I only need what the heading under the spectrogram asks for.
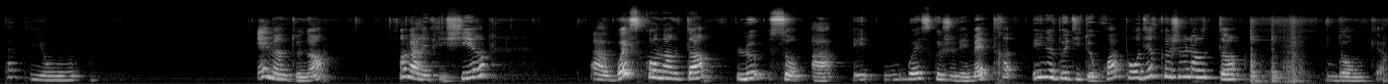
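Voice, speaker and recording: A woman's voice: on the high side, very animated, a little mellow. A woman teacher giving a recorded phonics lesson to young children, sounding out words syllable by syllable. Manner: slow, clearly articulated syllables.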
